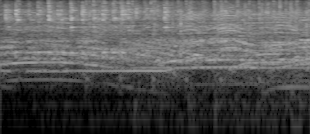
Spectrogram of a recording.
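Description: Crowd at a Chilliwack Giants Friday night high school football game, a continuous loud roar of cheering and noise filling the stands as players rally the fans, with a sustained tone running through it.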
